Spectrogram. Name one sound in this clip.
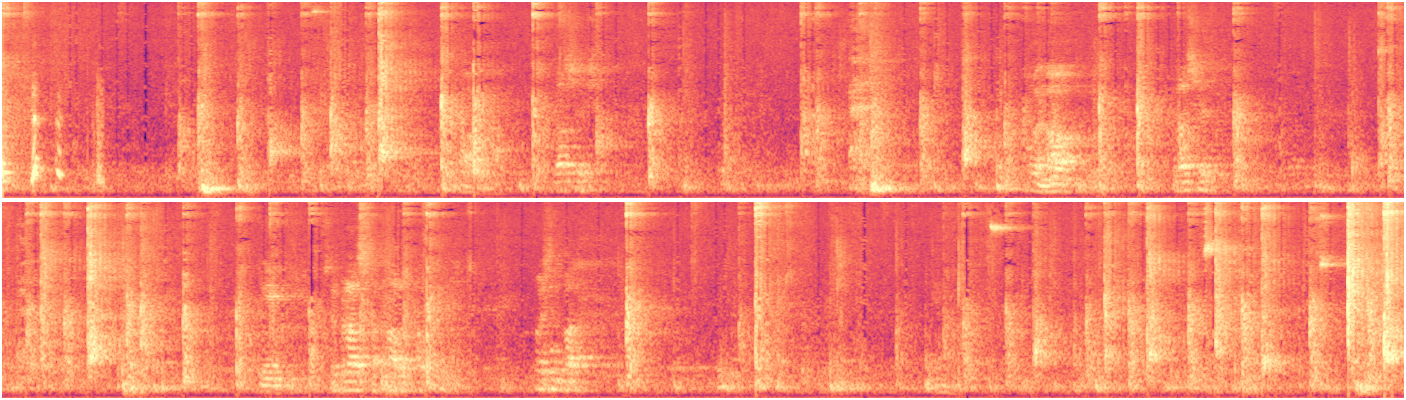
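A table tennis ball clicks sharply back and forth off paddles and a table in an echoing hall.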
